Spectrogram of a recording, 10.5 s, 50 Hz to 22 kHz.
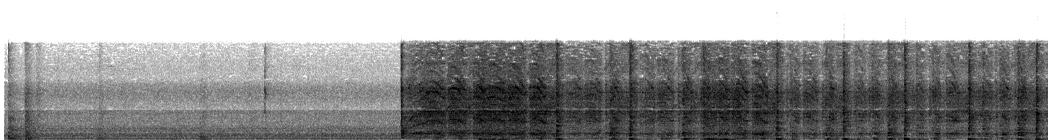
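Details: Nissan 240SX KA24DE with a rebuilt head and 5-speed conversion cranks at about three beats a second but won't start. Timing is correct and there is spark and fuel; it only nearly catches when the gas is pumped with the fuel pump fuse out; battery is low.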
